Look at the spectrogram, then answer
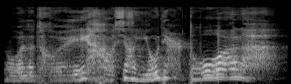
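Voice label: level, chinese; dota2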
